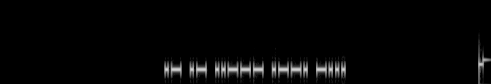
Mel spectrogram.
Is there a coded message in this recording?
Yes: Morse code from 1.7 to 3.5 s, heard as a keyed tone, about 35 wpm, 700 Hz. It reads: AA2PB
